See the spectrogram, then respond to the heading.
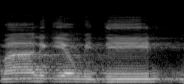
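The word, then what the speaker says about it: مَالِكِ يَوْمِ الدِّينِ: Yau ini kebanyakan orang salah ngebacanya o, maliki maliki yaumiddin. Dia nggak salah, menurut dia nggak salah, padahal itu adalah kesalahan karena merubah. Dia hurufnya u, maliki maliki yaumiddin. Dia lembut, yaumiddin, ya, maliki yaumiddin.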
